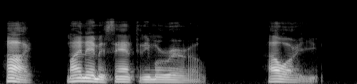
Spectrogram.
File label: microphone testing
